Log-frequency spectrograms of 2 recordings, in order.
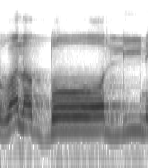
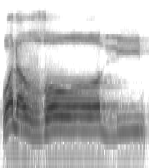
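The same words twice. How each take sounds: First: Loud, long chanted ওয়ালা দলিন with d; dad as d. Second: Long, low chanted ওয়ালা জলিন with z; za in place of dad. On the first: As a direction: recite দলিন very drawn out, starting on heavy d. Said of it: "এইখানে বলি". (দলিন-এ দদ, সুরে টেনে) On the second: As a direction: recite জলিন very drawn out, starting on z. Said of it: "জর মতো বোঝা যায়". (জলিন-এ জ, সুরে টেনে) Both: Shown as a demonstration.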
